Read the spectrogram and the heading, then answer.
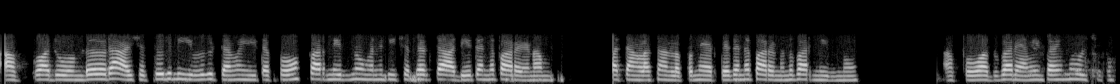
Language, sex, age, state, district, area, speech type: Malayalam, female, 30-45, Kerala, Thrissur, urban, conversation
